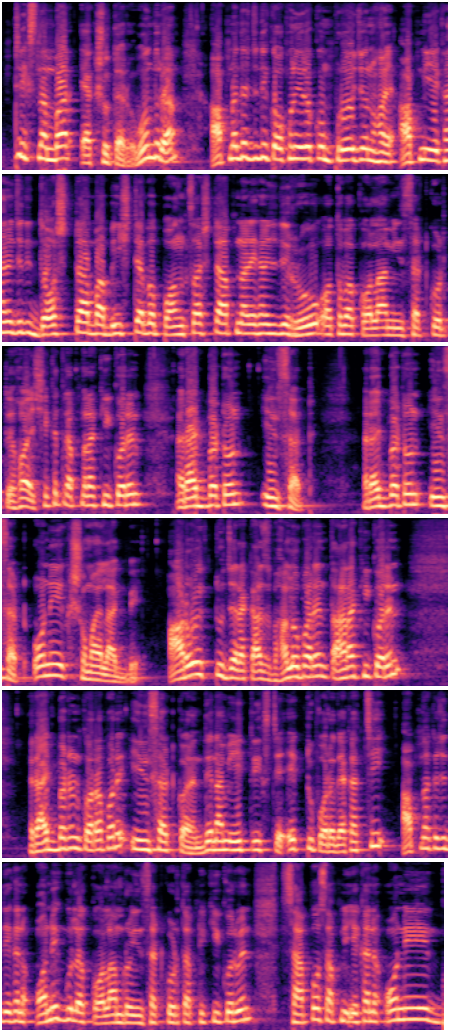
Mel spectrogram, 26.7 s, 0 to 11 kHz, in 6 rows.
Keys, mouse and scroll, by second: 1.9-2.6 scroll down 2, 2.6-4.2 scroll up 2, 4.2-5.8 drag, 6.3 click, 8.0-9.3 drag, 9.5 click, 10.5-11.4 right drag, 11.4 click, 12.5 right click, 13.2 click, 14.7 click, 17.8 click, 18.2-18.9 right drag, 19.0 click, 21.0 click, 22.4 click, 23.3 click, 24.5-26.7 drag.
